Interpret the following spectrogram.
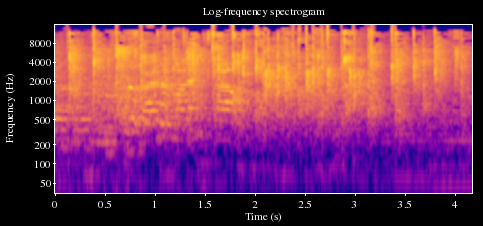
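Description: A small group of people clapping their hands in many quick, sharp claps.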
